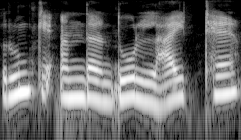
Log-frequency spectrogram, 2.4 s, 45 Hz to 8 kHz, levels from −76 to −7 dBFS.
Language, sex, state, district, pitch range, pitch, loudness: Hindi, female, Bihar, Patna, 200-240 Hz, 215 Hz, -14 LUFS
